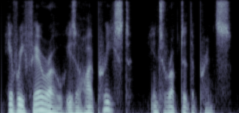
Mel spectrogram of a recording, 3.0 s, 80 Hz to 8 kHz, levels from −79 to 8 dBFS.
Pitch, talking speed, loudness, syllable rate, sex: 100 Hz, 180 wpm, -19 LUFS, 6.3 syllables/s, male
